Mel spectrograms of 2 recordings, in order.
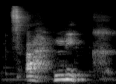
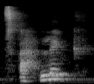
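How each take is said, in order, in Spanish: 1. La vocal final suena como i. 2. La vocal final suena como e. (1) "la escritura correcta" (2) "cuando usted escucha a alguien hablar en pocomam, va a escuchar tzahlek"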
